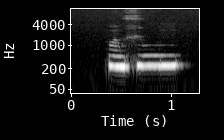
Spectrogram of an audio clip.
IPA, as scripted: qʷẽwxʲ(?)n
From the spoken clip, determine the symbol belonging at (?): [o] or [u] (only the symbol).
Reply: u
